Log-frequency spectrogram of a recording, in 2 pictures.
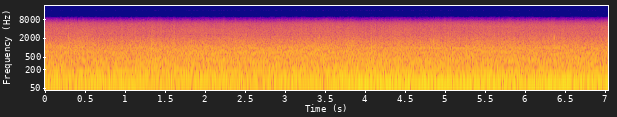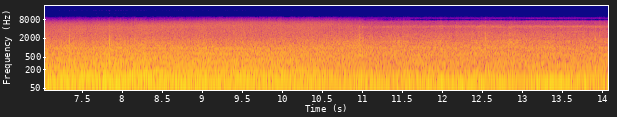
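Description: Steady low rumble with an even hiss, outdoor background noise picked up by a handheld camera's microphone on the move, with a few faint ticks.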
